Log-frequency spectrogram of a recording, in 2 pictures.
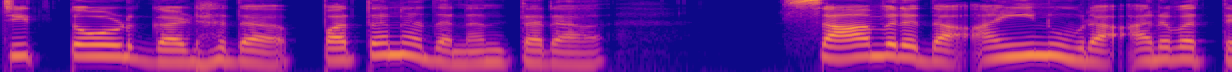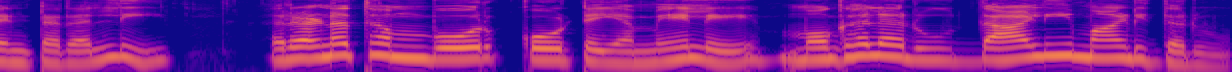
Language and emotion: Kannada, neutral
